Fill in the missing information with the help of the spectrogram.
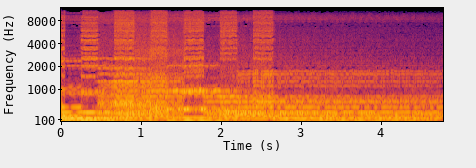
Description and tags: PPG 013 Non Harmonic Rhythm G#2
This sample is part of the "PPG
MULTISAMPLE 013 Non Harmonic Rhythm" sample pack. The sound is a
complex evolving loop in which the main sound element is a dissonant
chord that has its amplitude modulated by an LFO
with rectangular shape. The result is a sort of rhythmic sound or
melody. In the sample pack there are 16 samples evenly spread across 5
octaves (C1 till C6). The note in the sample name (C, E or G#) does not
indicate the pitch of the sound but the key on my keyboard. The sound
was created on the PPG VSTi. After that normalising and fades where applied within Cubase SX.
experimental, multisample, ppg, rhythmic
